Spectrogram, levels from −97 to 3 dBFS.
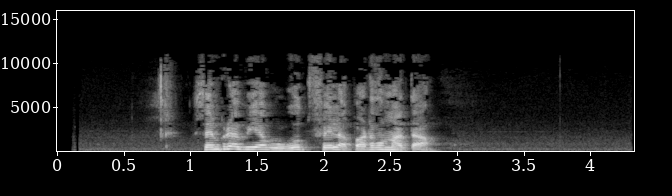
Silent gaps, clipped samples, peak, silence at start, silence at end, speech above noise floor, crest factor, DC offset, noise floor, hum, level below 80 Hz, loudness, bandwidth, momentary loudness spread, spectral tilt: none; under 0.1%; 0 dBFS; 0.75 s; 1.5 s; 43 dB; 18 dB; under 0.1%; -58 dBFS; none; -72 dBFS; -16 LUFS; 11 kHz; 19 LU; -4.5 dB/octave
